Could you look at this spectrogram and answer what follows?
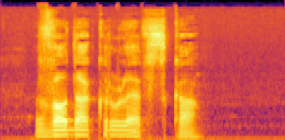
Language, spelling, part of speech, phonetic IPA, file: Polish, woda królewska, noun, [ˈvɔda kruˈlɛfska], Pl-woda królewska.ogg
